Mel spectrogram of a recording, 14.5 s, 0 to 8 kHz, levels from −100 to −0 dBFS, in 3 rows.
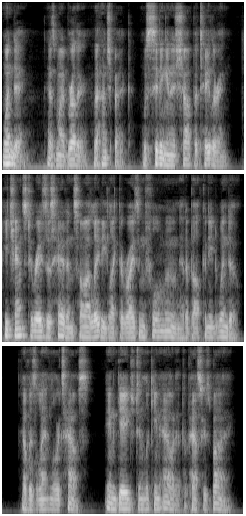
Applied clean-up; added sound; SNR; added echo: neural mask model DeepFilterNet 3.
